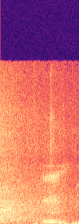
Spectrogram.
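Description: Steady roar of Atlantic Ocean surf washing onto a beach at the Jersey Shore, a continuous broad rush of water mixed with wind noise buffeting the microphone, with a faint distant tone rising briefly in the middle.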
